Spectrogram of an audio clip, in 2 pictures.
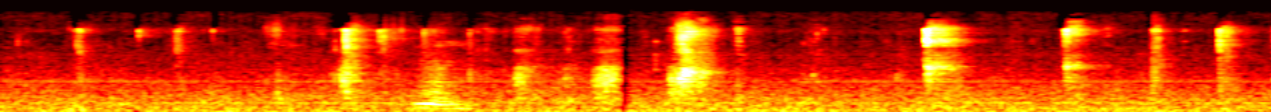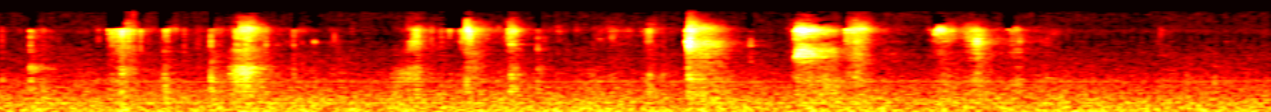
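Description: Close-miked eating sounds of king crab meat being eaten from the shell: wet lip smacks, sucking and chewing in short, irregular bursts.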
